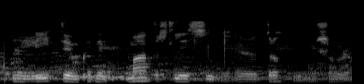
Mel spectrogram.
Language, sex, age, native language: Icelandic, male, 20-29, Icelandic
